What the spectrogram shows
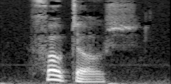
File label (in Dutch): "fotoos", Dutch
